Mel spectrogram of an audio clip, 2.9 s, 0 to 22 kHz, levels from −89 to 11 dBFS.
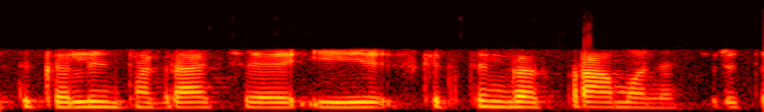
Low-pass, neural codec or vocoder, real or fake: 14.4 kHz; none; real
